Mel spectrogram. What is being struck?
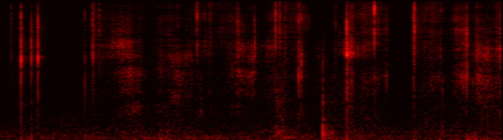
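Small painted wooden toy bottle.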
